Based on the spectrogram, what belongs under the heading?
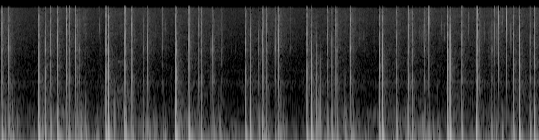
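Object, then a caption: Padded quilted faux-leather cover. Long natural nails tap and scratch across a flat, soft, padded gold metallic faux-leather cover with a square quilted grid, lying on white fur. The result is a rapid, irregular run of dull, muffled taps with soft scratching between them, mostly low in tone and with no ringing after each hit.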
